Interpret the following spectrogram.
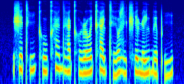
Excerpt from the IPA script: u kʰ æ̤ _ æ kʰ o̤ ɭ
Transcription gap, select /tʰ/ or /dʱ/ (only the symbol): dʱ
